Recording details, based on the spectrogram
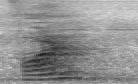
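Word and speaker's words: Pfund: Lyman, बामर, partial, bracket, फुंड और Humphrey. Lyman, बामर, partial, bracket, फुंड और Humphrey. P silent है उसमें, ठीक है। इसे फंड सीरीज बोलते हैं या फंड सीरीज बोलते हैं।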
